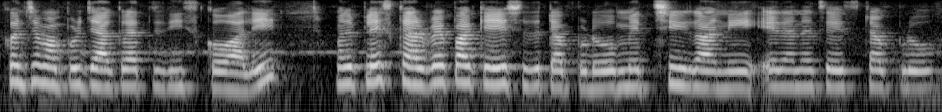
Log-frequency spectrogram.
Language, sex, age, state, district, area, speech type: Telugu, female, 18-30, Telangana, Mancherial, rural, spontaneous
